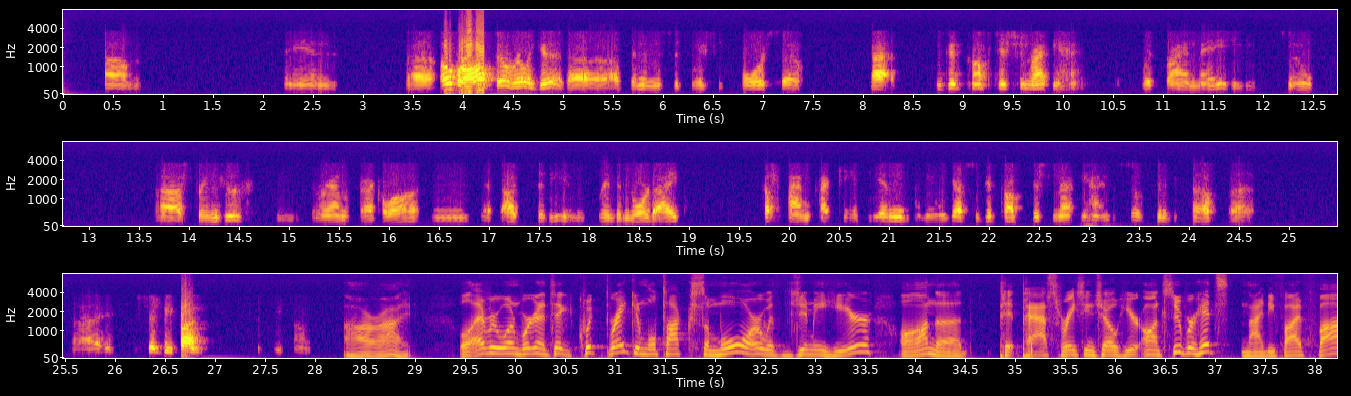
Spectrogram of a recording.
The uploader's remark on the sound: over the phone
